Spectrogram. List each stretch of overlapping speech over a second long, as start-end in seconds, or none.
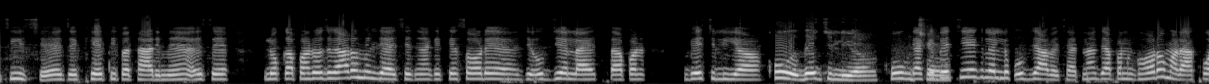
none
